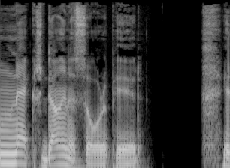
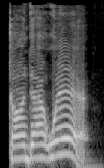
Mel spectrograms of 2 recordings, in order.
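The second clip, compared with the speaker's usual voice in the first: eager. A narrator's reading. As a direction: beg to come along for food. Tegs eager about food.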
